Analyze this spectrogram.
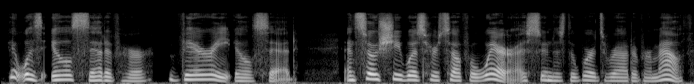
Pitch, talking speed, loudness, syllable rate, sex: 190 Hz, 205 wpm, -19 LUFS, 4.9 syllables/s, female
